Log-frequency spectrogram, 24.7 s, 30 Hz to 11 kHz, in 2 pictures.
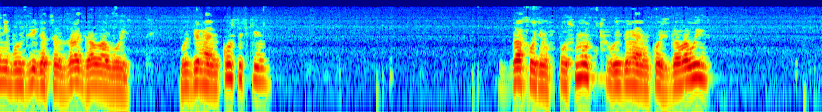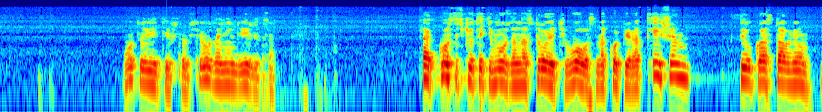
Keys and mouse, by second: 0.3-1.7 drag, 2.7 click, 3.8 click, 7.1-8.1 drag, 8.7-10.3 drag, 10.3-11.8 middle drag, 12.8 r, 15.6 click, 17.1 ctrl+z, 21.9-23.2 middle drag, 23.7 KP_1.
